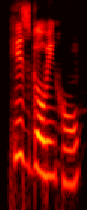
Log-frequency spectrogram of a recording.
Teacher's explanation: So, as we can see from our example, his going home is supposed to be a statement. But when we use the rising pitch, it will turn into a yes no question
